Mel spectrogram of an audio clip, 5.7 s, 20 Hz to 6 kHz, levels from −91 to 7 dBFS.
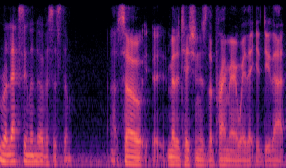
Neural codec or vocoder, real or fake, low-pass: none; real; 5.4 kHz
